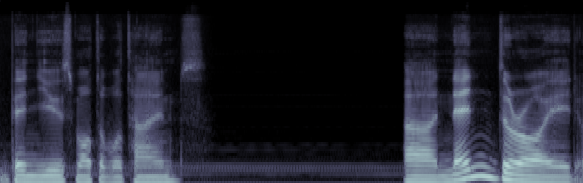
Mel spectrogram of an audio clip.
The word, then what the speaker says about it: Nendoroid: uh English is nendroid I don't even know if they pronounce the do like it's not nendoroid it's just nendroid I think think I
